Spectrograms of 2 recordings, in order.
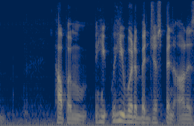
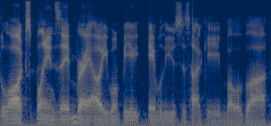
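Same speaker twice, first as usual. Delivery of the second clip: normal talking voice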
